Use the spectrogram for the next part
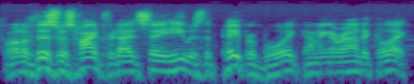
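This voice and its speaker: A man's voice: medium pitch, fast, a bit bright, a little hiss or hum, close to an everyday voice. An actor playing a shrewd, wry male investigator in a 1950s radio drama, with a dry, clipped delivery. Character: wry, shrewd male investigator narrating his own case. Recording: 1950s radio recording with music.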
